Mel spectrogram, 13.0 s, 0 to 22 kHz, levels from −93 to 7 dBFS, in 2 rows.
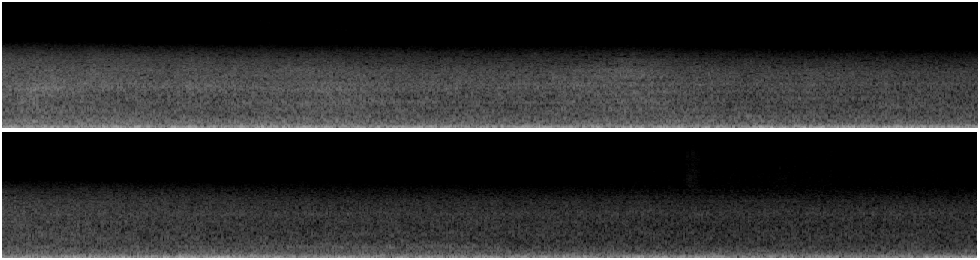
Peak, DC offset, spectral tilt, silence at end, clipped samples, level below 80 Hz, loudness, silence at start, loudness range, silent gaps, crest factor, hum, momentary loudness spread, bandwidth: -24 dBFS; under 0.1%; -7.5 dB/octave; 0 s; under 0.1%; -40 dBFS; -44 LUFS; 0 s; 7 LU; none; 14 dB; none; 9 LU; 5.4 kHz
